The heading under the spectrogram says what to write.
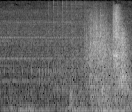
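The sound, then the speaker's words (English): A heavy door scrapes and rumbles open, a low grinding slide that swells into a broad hissing rush near the end, with no talking. “Doors, why is it so heavy?”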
